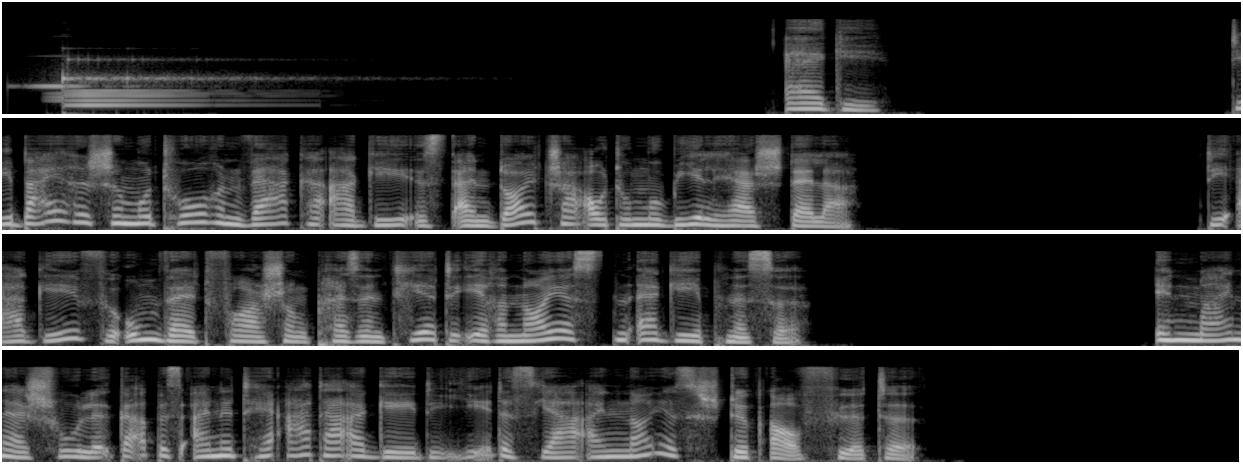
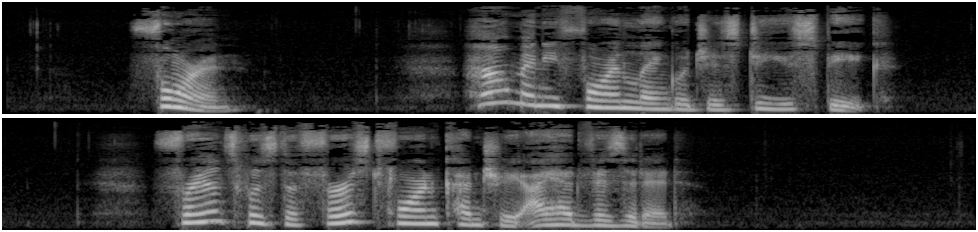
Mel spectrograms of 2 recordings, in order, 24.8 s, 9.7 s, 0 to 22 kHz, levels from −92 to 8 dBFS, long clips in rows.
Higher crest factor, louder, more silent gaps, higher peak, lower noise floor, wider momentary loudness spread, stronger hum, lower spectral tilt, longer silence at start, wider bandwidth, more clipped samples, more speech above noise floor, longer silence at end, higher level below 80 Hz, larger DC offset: about the same, 18 dB vs 20 dB; second, -26 LUFS vs -23 LUFS; first, 2.58-2.64 s, 3.75-3.81 s, 4.75-4.85 s, 5.96-6.02 s, 10.81-10.92 s, 12.03-12.09 s, 16.79-16.87 s, 17.99-18.05 s vs none; second, -10 dBFS vs -6 dBFS; first, under -90 dBFS vs -69 dBFS; second, 9 LU vs 13 LU; neither; first, -4.5 dB/octave vs -3 dB/octave; second, 0.15 s vs 0.65 s; second, 12 kHz vs 19 kHz; neither; first, over 65 dB vs 46 dB; about the same, 1.6 s vs 1.5 s; first, -54 dBFS vs -74 dBFS; neither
